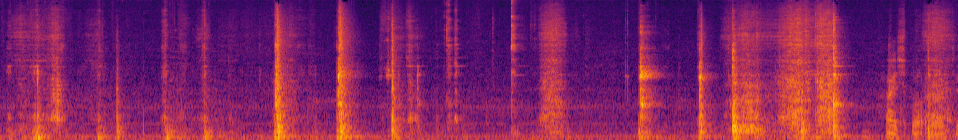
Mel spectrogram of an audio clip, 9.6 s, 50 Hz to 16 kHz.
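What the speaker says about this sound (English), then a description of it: "I'm using a gasket scraper, not a rotary disc sander that screws up your cases." A gasket scraper works across a 1965 Harley-Davidson Panhead 4-speed transmission case, giving irregular, close scraping strokes and metallic rasps in short bursts with clattering pauses, growing busier toward the end.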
